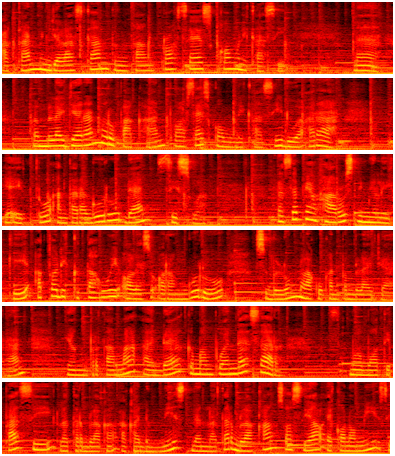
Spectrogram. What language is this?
Indonesian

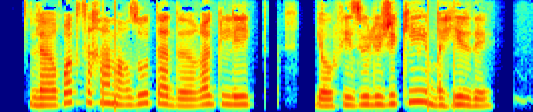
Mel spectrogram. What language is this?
Pashto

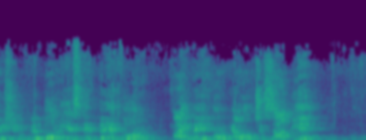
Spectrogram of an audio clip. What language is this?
Romanian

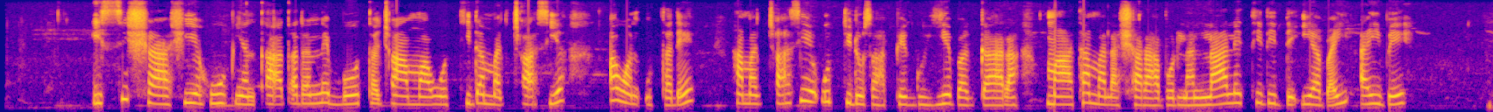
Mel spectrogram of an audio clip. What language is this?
Wolaytta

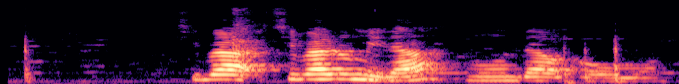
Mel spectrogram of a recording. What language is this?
Ganda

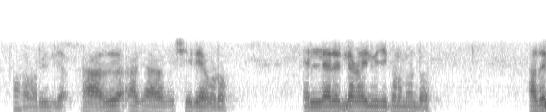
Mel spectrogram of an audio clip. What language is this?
Malayalam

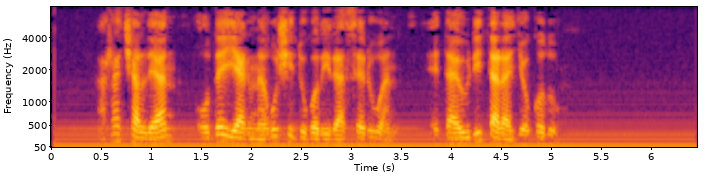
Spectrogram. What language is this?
Basque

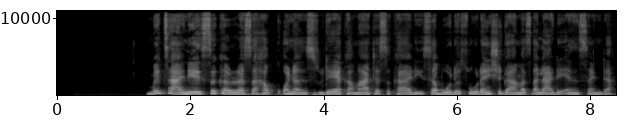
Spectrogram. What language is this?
Hausa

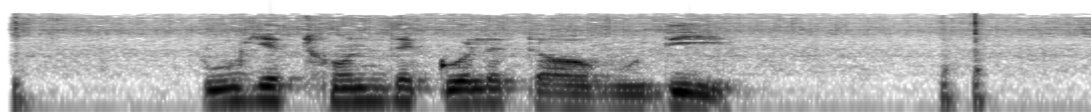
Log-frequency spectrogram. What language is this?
Persian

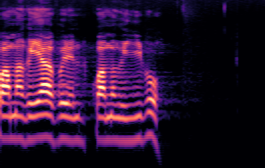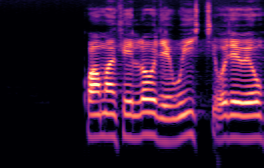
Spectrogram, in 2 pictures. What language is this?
Bangwinji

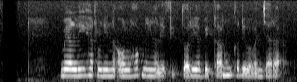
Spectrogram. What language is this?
Sundanese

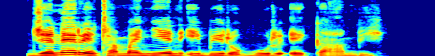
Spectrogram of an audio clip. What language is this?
Luo (Kenya and Tanzania)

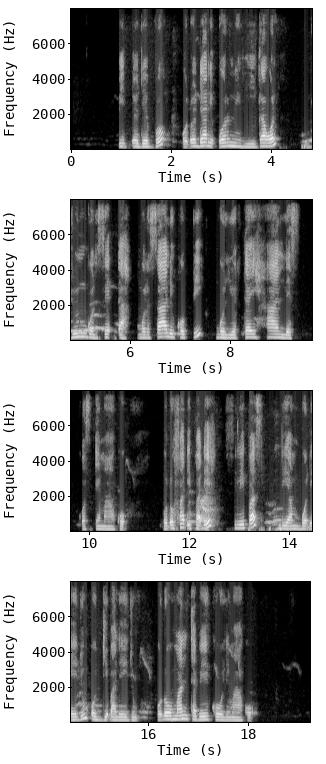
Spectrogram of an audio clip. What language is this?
Fula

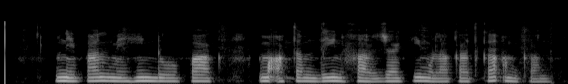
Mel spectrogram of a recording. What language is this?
Urdu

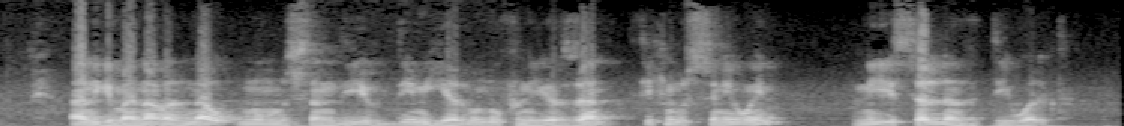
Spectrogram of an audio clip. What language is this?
Kabyle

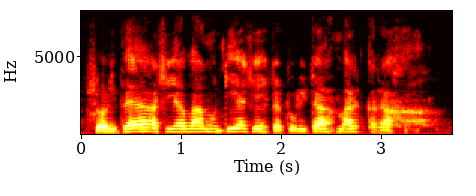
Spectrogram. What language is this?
Finnish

